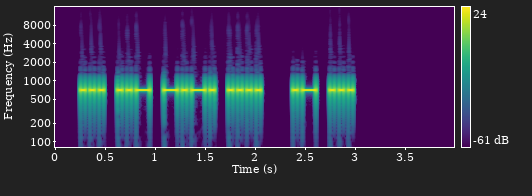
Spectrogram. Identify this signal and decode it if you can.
Morse code, heard as a keyed tone, about 25 wpm, 700 Hz. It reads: SUCH AS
